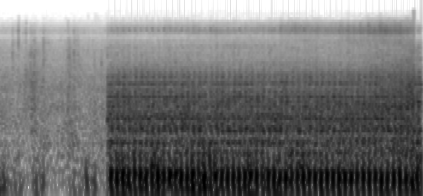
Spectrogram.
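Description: A motorcycle engine starts up about one and a half seconds in and runs at a steady idle with an even, pulsing beat. Before it there is only a soft hiss.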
